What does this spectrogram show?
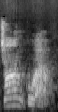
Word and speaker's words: Zhongguo: The central land is pronounced Zhongguo.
